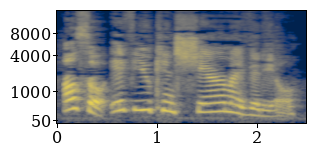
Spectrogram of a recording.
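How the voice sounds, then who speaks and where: A woman's voice: sits high, sing-song, unhurried, fairly bright tone. Breathless older woman chatting. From Middle Tennessee, United States. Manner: chatty, greets viewers by name. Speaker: paper crafting livestream host. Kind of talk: casual livestream chat.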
